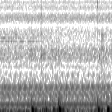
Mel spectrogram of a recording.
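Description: Steady electrical mains hum in the recording, with a few faint low thumps, the clearest about half a second and a second in.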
